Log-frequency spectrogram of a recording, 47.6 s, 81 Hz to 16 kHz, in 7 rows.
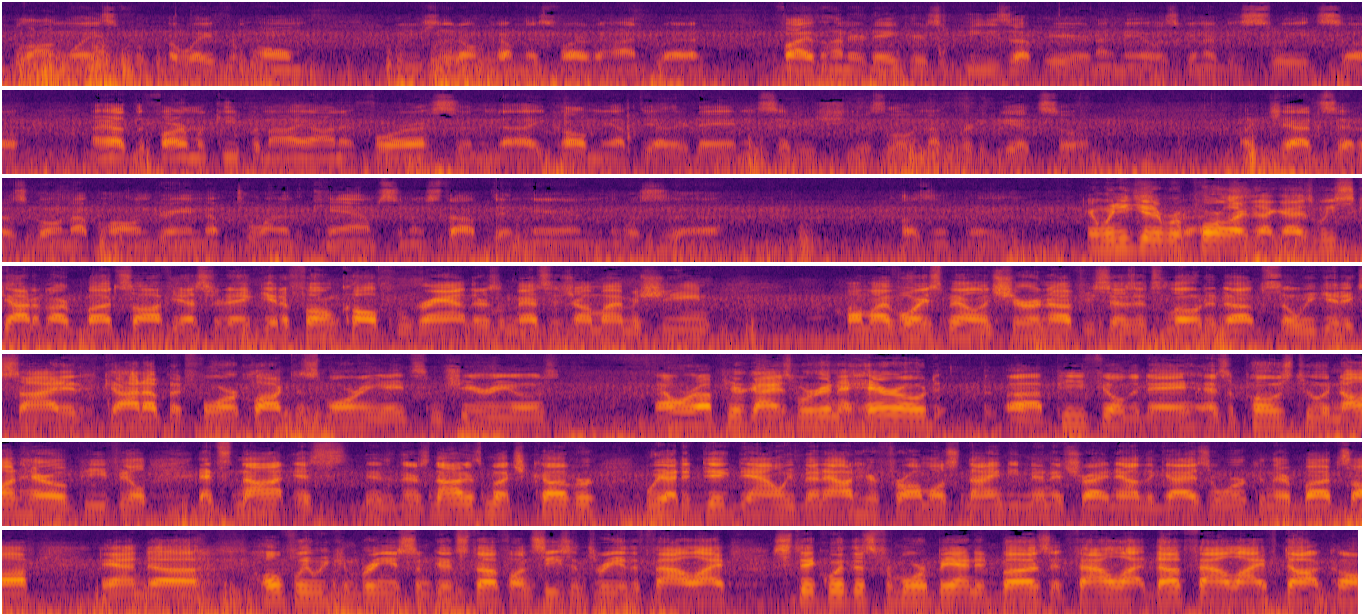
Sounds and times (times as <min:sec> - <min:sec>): Speech: 0:00.0 - 0:12.3, 0:13.0 - 0:17.2, 0:18.1 - 0:24.0, 0:24.6 - 0:47.5.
